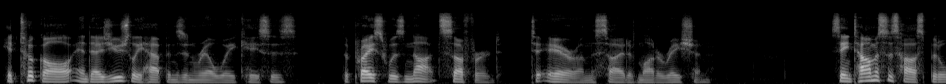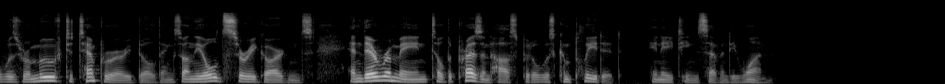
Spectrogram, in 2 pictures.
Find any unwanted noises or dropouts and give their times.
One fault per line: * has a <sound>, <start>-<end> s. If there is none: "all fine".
all fine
